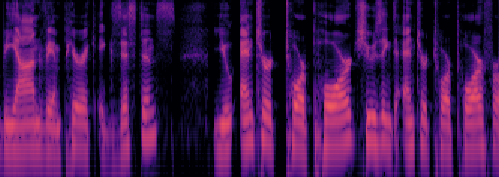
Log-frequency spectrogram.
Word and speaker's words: Torpor: Torpor. Yeah, the Google Translate or Google pronunciation agrees. Torpor.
